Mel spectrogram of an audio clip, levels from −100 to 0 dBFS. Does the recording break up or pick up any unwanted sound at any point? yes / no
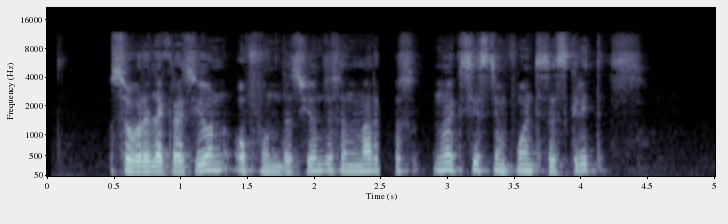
yes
